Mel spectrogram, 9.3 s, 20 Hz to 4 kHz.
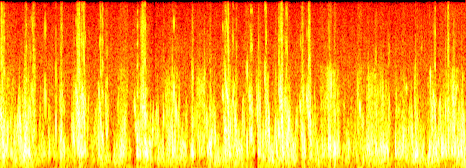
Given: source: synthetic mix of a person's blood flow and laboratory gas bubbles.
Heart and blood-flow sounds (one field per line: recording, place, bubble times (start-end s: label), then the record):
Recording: Doppler ultrasound of blood flow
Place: precordium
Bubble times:
0.00-0.30 s: bubbles
0.36-0.75 s: bubbles
0.89-1.17 s: bubbles
1.20-1.33 s: bubbles
1.43-1.80 s: bubbles
1.96-2.19 s: bubbles
2.40-2.57 s: bubbles
2.68-3.06 s: bubbles
3.23-3.61 s: bubbles
3.82-4.28 s: bubbles
4.44-4.77 s: bubbles
4.92-5.38 s: bubbles
5.43-5.82 s: bubbles
6.00-6.27 s: bubbles
6.41-6.83 s: bubbles
7.14-7.82 s: bubbles
7.92-8.17 s: bubbles
8.27-8.51 s: bubbles
8.57-9.31 s: bubbles
From the record:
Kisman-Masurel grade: 242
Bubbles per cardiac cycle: several, 3 to 8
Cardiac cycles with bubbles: 100%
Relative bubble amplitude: moderate (0.250 to 0.450)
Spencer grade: 3 (all of the cardiac periods contain showers or single bubble signals, but not dominating or overriding the cardiac motion signals)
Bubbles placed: anywhere in the cardiac cycle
